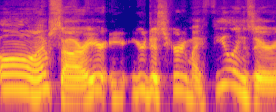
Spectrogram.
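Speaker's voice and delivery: high, jeering, taunting trash talk. Retelling a fight scene, imitating Robin's trash talk. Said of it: "Robin just, just, just trash talks".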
